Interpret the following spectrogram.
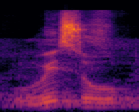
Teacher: দুই ঠোঁট গোল করে উইসু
